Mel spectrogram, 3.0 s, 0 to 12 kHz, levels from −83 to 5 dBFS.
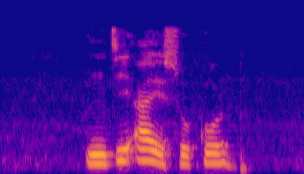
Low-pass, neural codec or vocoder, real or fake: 7.2 kHz; codec, 16 kHz, 8 kbps, FunCodec, trained on Chinese and English, 25 frames a second; fake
